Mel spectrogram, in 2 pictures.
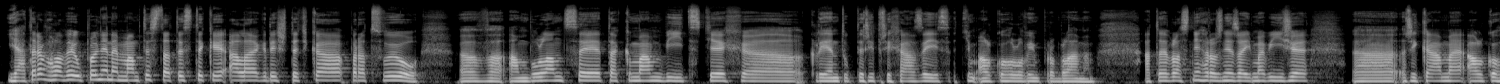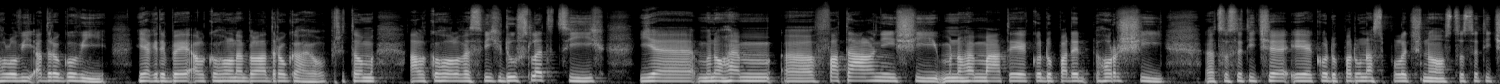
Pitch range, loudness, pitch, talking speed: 155-175 Hz, -19 LUFS, 160 Hz, 135 wpm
